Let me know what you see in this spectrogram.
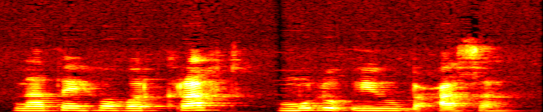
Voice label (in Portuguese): hovercraft, tigrinia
